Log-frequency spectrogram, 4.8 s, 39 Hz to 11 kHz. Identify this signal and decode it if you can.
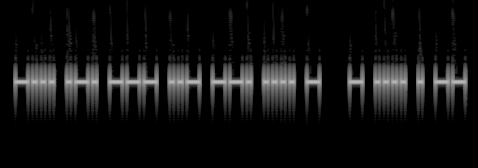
Morse code, heard as a keyed tone, about 28 wpm, 700 Hz. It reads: BROUGHT THEM
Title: Sentences from Top 1000 Words - Review Part 3 - 28wpm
